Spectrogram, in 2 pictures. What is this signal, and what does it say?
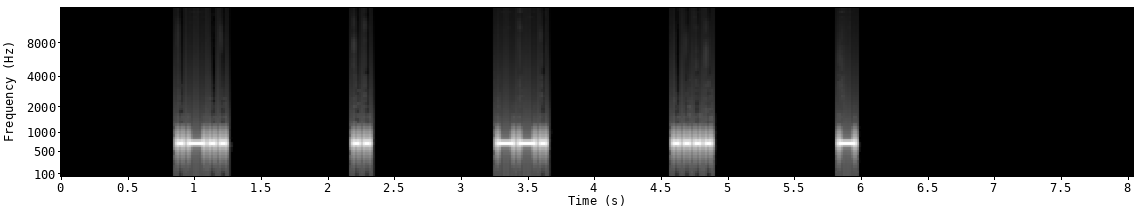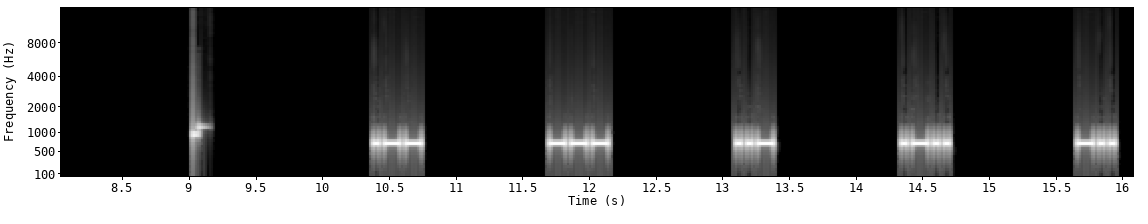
Morse code, heard as a keyed tone, about 29 wpm, spaced as for 8 wpm, 690 Hz. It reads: LIGHT WOULD
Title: 8x Character Spacing - Top 200 Words - 30wpm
